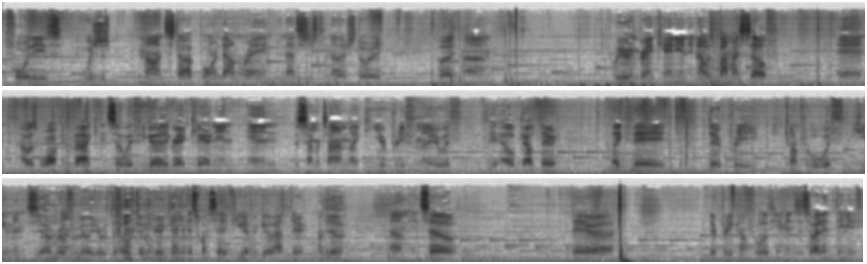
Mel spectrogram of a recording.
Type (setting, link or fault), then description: setting, inside a vehicle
